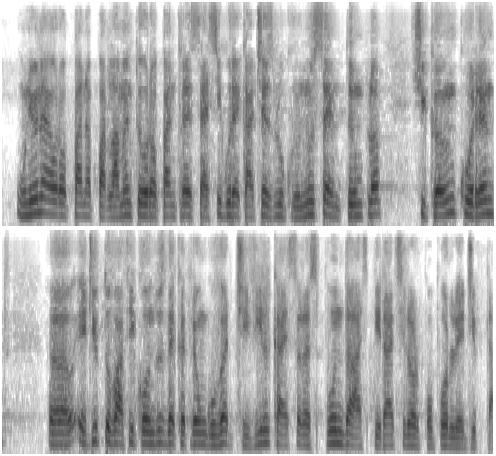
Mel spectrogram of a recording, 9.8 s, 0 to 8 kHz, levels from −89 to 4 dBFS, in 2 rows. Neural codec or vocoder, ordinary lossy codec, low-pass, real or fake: none; Opus, 16 kbps; 7.2 kHz; real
